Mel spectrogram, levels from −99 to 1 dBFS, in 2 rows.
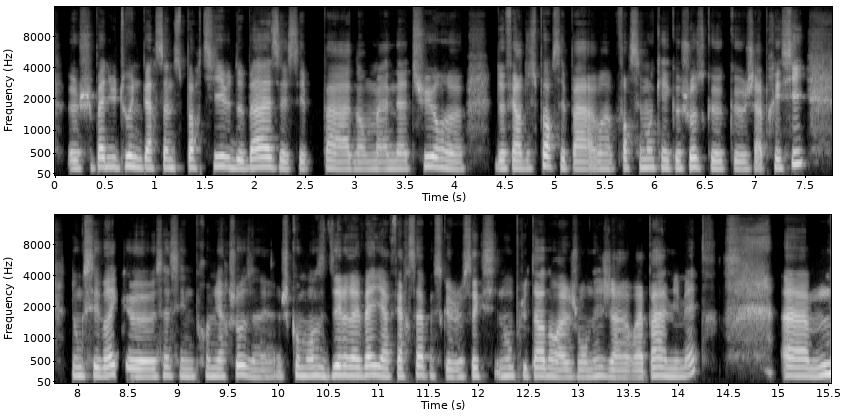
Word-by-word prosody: heu, 170 - +1
je - - +2
suis - - -4
pas 205 +2 +4
du 205 0 -2
tout 220 +5 +2
une 205 -3 +3
personne 185 0 0
sportive 190 +3 -1
de 180 -1 +1
base 195 +2 +4
et 165 - 0
c'est 160 0 -8
pas 160 -2 -1
dans 160 0 -5
ma 160 0 -4
nature, 165 +6 0
heu, 160 -2 -1 0.3
de 170 - +1
faire 170 0 +2
du 165 - -7
sport, 210 +6 +1
c'est 200 -4 -4
pas 160 -1 0
vrai 165 0 -3
forcément 185 +1 -3
quelque 175 -2 -3
chose 195 +1 +1
que 165 -1 -1
que 165 -1 -5
j'apprécie. 185 - -1 0.4
Donc 185 -1 0
c'est 185 +1 +1
vrai 190 +4 +4
que 170 -1 +4
ça, 190 +3 -4
c'est 175 - -8
une 165 0 -4
1re 175 -1 -3
chose, 205 -5 +2
heu, 155 -1 -7
je - - -4
commence 185 -3 0
dès 200 +4 +6
le 195 - +4
réveil 190 +1 +5
à 170 - +1
faire 175 -1 -1
ça 200 0 +2
parce 185 -2 -10
que 160 - -2
je - - -2
sais 180 +2 0
que - - -16
sinon 180 +1 -4
plus 180 -1 -6
tard 180 +1 +3
dans 175 -1 +1
la 155 - +2
journée, 160 +3 -3
j'arriverai 150 -3 0
pas 185 +4 +3
à 185 - +2
m'y 170 -1 -1
mettre. 215 - -6 0.6
Hem, 185 +2 +6
180 Hz, 255 wpm, -23 LUFS, 165-190 Hz, 0.6 s, dès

